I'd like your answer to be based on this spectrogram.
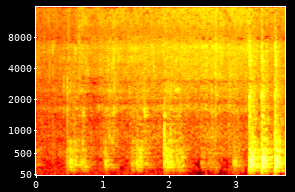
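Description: Chopped onions tossed into hot oil in a pan for a chicken gravy, sizzling and crackling in uneven bursts with occasional stirring scrapes, close and moderately loud, growing busier toward the end.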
